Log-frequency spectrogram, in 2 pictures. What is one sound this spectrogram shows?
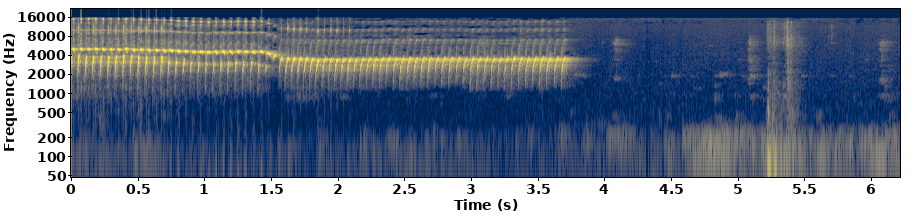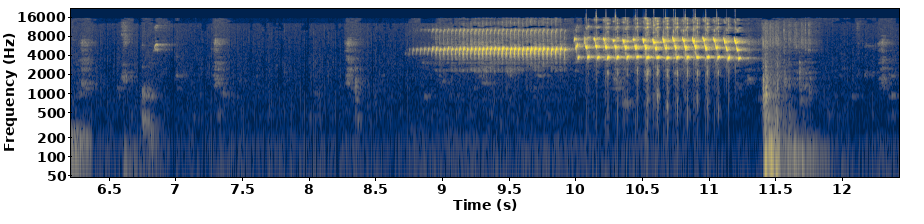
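A small bird sings loud, fast trilling songs close by.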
